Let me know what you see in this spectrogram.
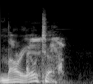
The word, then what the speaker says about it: Mariota: how is your name pronounced, and he said it. And when you heard him introduce himself in the offense, Mariota.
